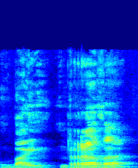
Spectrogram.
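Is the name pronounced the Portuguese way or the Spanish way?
Spanish. It is pronounced with Spanish sounds. "como diríamos en español"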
